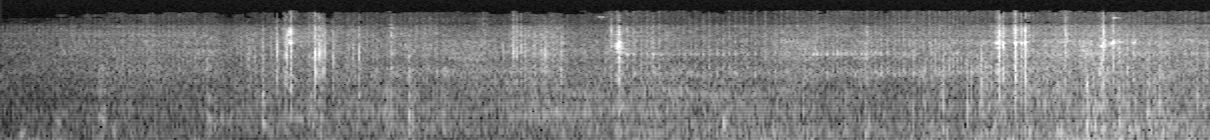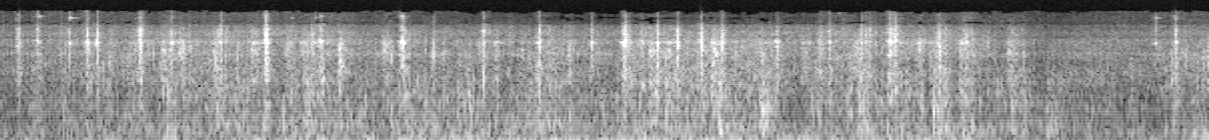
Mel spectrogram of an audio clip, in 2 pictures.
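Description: Mountain bike descending a dusty dirt singletrack: knobbly downhill tyres rolling over dirt and roots, with the chain and frame rattling over the bumps and wind on the camera microphone. It grows louder as speed builds, from about five seconds in.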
